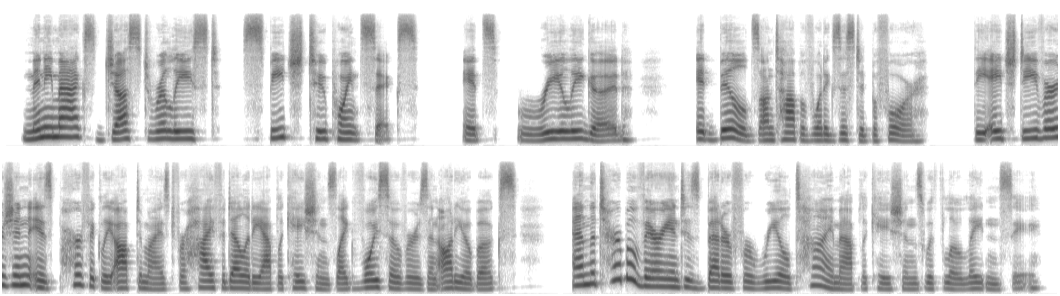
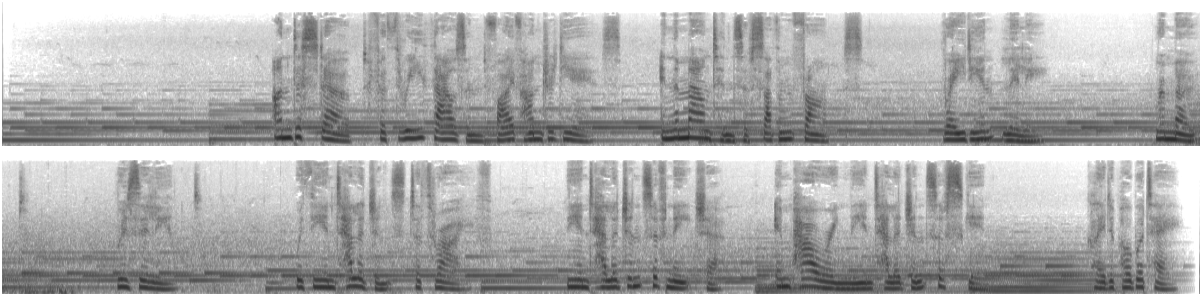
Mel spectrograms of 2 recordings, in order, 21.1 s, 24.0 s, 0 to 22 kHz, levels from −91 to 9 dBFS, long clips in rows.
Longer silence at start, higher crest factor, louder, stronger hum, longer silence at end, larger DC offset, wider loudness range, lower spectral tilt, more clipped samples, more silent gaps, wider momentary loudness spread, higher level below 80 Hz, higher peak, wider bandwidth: first, 0.2 s vs 0 s; first, 22 dB vs 14 dB; second, -25 LUFS vs -17 LUFS; neither; about the same, 0.2 s vs 0.25 s; neither; about the same, 3 LU vs 3 LU; second, -3 dB/octave vs -5.5 dB/octave; neither; first, 16.11-16.16 s vs none; about the same, 11 LU vs 13 LU; second, -84 dBFS vs -44 dBFS; about the same, -4 dBFS vs -2 dBFS; about the same, 16 kHz vs 16.5 kHz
